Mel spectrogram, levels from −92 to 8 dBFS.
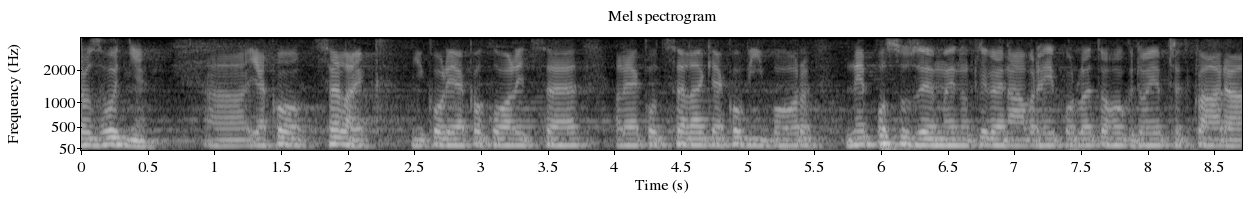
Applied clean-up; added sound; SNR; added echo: none; none; none; reverberation time 0.4 s.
